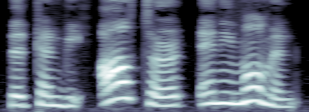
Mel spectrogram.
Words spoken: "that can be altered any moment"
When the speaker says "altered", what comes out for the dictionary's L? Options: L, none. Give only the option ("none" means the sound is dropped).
L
